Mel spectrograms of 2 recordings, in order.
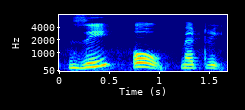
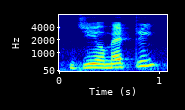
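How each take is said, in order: First: "जी ओ, मेट्री" in separate pieces with pauses; split into parts. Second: Said in the usual way. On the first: Shown as a demonstration. Teacher locating the stressed syllable, word split "जी ओ, मेट्री". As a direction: break "जी ओ, मेट्री" up, setting the ओ apart. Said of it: "तो हम ओ पे stress दे रहे हैं". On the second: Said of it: "ओ पे stress दे रहे हैं".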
